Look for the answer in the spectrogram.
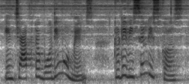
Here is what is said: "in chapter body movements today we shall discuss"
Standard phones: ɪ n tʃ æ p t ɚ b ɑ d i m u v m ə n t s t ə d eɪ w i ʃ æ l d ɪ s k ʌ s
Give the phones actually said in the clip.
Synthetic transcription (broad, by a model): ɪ n tʃ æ p t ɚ b ɑ d i m u v m ə n t s t ə d eɪ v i s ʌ n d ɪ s k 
